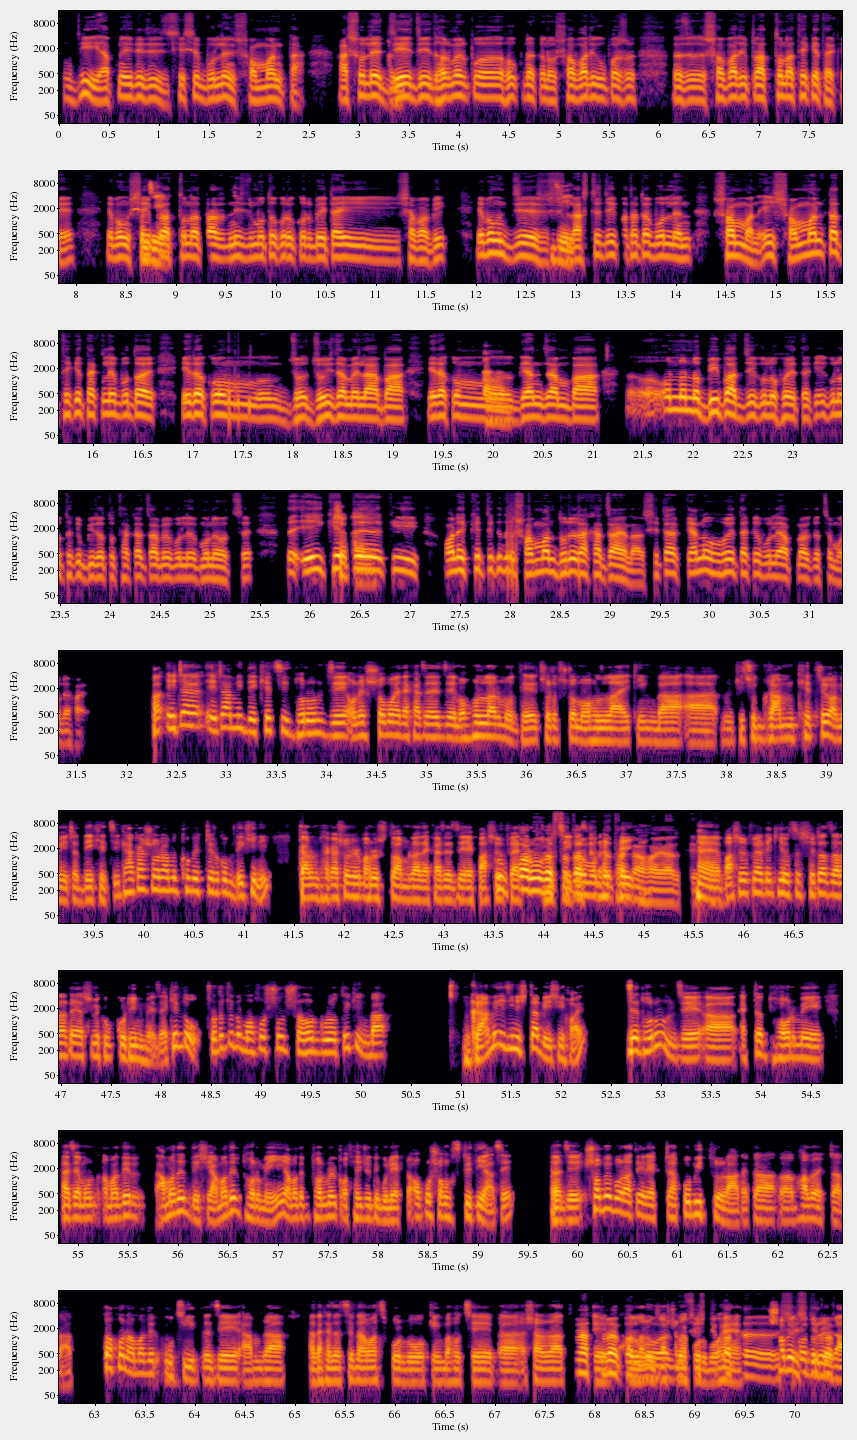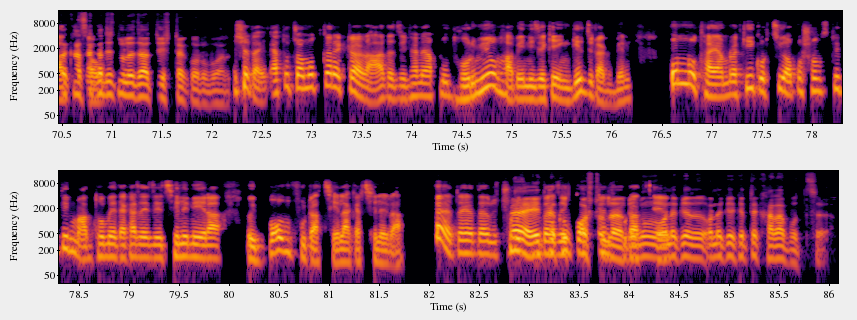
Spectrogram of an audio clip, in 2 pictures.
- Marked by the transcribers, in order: other background noise; tapping
- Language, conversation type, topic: Bengali, podcast, আপনি কীভাবে ভালো প্রতিবেশী হতে পারেন?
